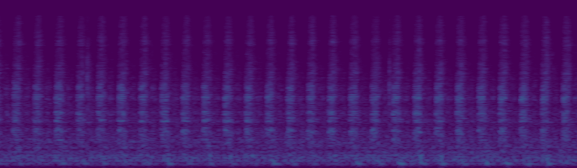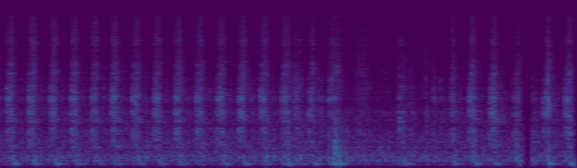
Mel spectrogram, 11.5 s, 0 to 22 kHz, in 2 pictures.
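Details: Rapid, regular panting from a Rottweiler during the live birth of her puppies, roughly 140 breaths a minute, with a brief rubbing noise and a sudden cutoff near the close.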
